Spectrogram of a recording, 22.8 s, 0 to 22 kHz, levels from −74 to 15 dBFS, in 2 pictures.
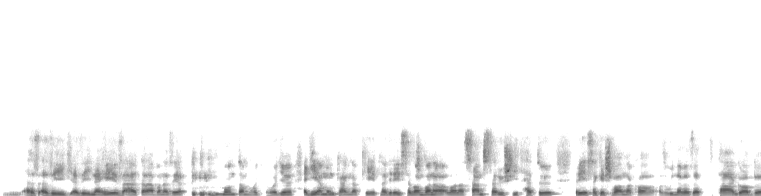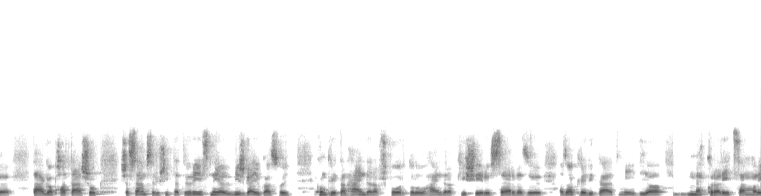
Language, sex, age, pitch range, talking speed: Hungarian, male, 20-39, 105-120 Hz, 135 wpm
